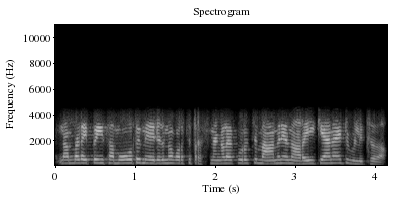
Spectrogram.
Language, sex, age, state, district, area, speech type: Malayalam, female, 30-45, Kerala, Kottayam, rural, conversation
